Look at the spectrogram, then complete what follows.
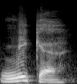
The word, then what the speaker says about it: Micah: First off, I believe it's pronounced Mika, and his team name is Too Old for This Blitz.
